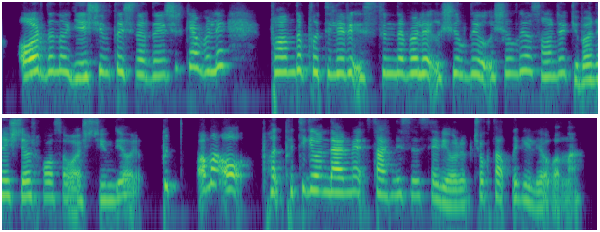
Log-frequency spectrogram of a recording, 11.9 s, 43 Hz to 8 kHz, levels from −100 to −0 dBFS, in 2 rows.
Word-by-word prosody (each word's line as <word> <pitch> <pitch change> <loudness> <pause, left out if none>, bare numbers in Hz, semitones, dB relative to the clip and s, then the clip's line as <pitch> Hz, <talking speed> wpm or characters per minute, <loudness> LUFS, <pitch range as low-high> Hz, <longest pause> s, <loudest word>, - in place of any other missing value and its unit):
Oradan 310 +4 +7
o 320 - +2
yeşim 255 +3 0
taşına 280 -5 -1
dönüşürken 345 +8 -2
böyle 360 +7 +1 0.4
panda 305 +2 +2
patileri 295 0 +1
üstünde 285 +3 -1
böyle 285 -1 +4
ışıldıyor, 270 +2 -2
ışıldıyor 285 +5 -2
sonra 255 -4 -3
diyor 290 -1 -4
ki 210 - -4
ben 215 +2 +2
ejderha 210 -2 -1
savaşçıyım 180 -2 -5
diyor, 205 - -3 0.2
pıt 340 0 -4 0.2
ama 355 -5 +4
o 285 0 -2
pa 260 - -3
pati 265 +2 -7
gönderme 255 -2 +4
sahnesini 225 -2 -1
seviyorum. 155 -9 -3
Çok 210 0 -7
tatlı 195 -2 -2
geliyor 160 -8 -5
bana. - - -7
270 Hz, 155 wpm, -26 LUFS, 220-300 Hz, 0.4 s, Oradan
